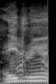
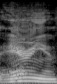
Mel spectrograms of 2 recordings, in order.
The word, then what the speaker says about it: Arian: man name wrong too Adrian is not Aryan it's Aryan Foster that's Aaron Aryan man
